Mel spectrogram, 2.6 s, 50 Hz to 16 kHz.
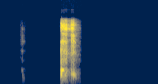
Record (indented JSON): {
  "cough_length": "2.6 s",
  "cough_amplitude": 28367,
  "cough_signal_mean_std_ratio": 0.19,
  "survey_phase": "beta (2021-08-13 to 2022-03-07)",
  "age": "45-64",
  "gender": "Female",
  "wearing_mask": "No",
  "symptom_cough_any": true,
  "symptom_new_continuous_cough": true,
  "symptom_runny_or_blocked_nose": true,
  "symptom_fatigue": true,
  "symptom_onset": "4 days",
  "smoker_status": "Never smoked",
  "respiratory_condition_asthma": false,
  "respiratory_condition_other": false,
  "recruitment_source": "Test and Trace",
  "submission_delay": "2 days",
  "covid_test_result": "Positive",
  "covid_test_method": "RT-qPCR",
  "covid_ct_value": 13.5,
  "covid_ct_gene": "ORF1ab gene"
}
